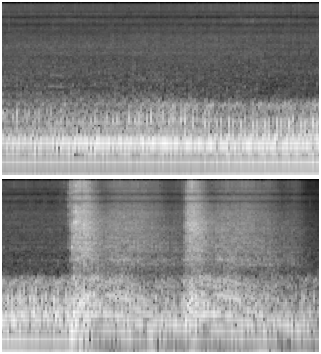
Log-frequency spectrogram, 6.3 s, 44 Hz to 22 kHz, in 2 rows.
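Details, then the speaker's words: Lexus SC430 3UZ-FE VVT-i V8 on IS200 swap harness, warmed just over cold, idling about 1000 rpm: idle turns lumpy and uneven with stumbles; induced single-cylinder misfire. "jetes and coils I'm going to go and unplug them all one by one so you can hear every single cylinder misfiring as I do"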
